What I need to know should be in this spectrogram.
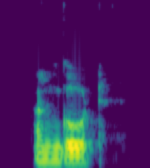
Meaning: the formation or creation of the body; the structure of the body
- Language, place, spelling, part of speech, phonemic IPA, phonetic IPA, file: Hindi, Delhi, अंगोट, noun, /əŋ.ɡoːʈ/, [ɐ̃ŋ.ɡoːʈ], LL-Q1568 (hin)-अंगोट.wav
